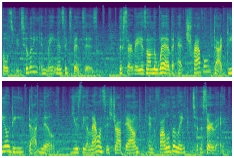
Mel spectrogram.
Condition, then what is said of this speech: No condition.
